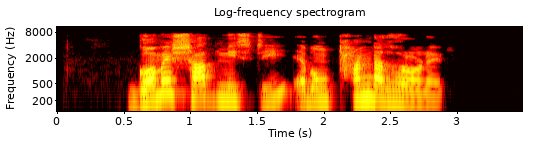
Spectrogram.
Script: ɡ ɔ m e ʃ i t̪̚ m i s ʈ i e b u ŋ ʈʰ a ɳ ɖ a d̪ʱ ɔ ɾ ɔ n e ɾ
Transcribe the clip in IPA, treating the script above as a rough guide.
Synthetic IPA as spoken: ɡ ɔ m e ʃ a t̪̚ m i s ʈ i e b o ŋ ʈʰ a ɳ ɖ a d̪ʱ ɔ ɾ o n e ɾ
